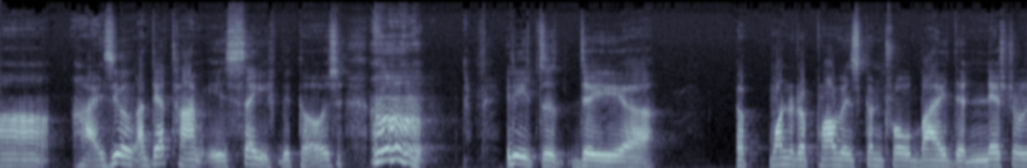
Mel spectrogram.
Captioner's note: clears throat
